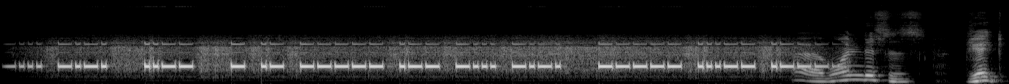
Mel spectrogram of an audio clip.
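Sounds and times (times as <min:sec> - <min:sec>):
morse code beeps: 0:00.0 - 0:08.4.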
